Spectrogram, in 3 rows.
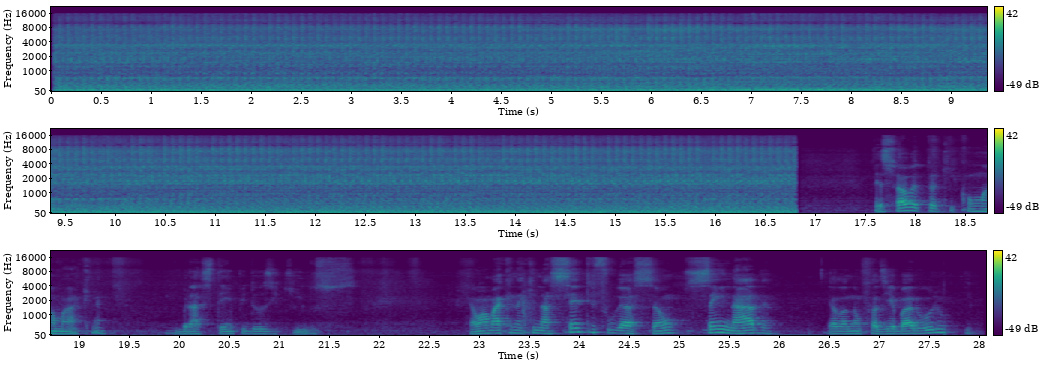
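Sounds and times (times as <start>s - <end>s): washing machine spinning: 0.1s - 16.9s.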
